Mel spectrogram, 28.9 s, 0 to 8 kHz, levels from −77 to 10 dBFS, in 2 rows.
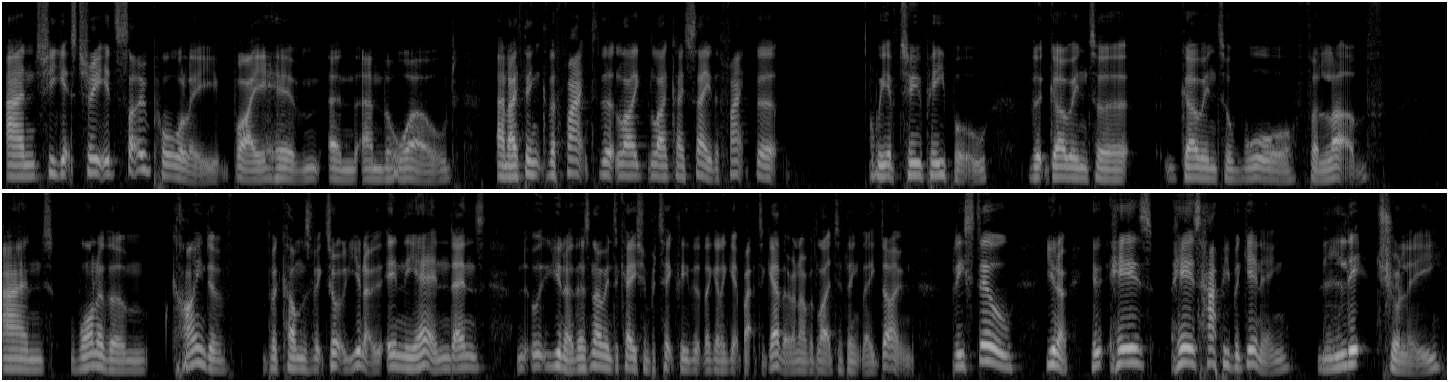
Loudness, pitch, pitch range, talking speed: -32 LUFS, 135 Hz, 115-150 Hz, 170 wpm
